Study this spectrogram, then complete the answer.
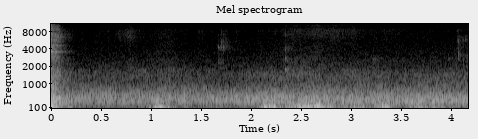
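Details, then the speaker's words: New 52" Harbor Breeze Armitage ceiling fan running on high. It shakes a little, with soft, low whooshing air-whip thumps about every second over moving air: normal operation on high. "so here's hi it does shake a little bit but it's still a big concern and you can hear the air Whip and thumb pretty loud"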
